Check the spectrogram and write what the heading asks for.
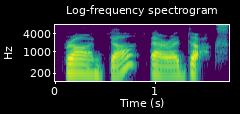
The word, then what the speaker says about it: Prada Paradox: Prada Paradox, that's how you pronounce it.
